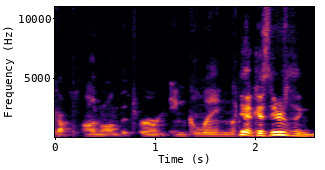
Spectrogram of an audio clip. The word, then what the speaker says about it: Inqueling: I'm wrong about that is that the pronunciation inkling uh yeah I've always been saying it wrong but that's that's the thing it should be I think you're right I think it is inkling but like growing up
